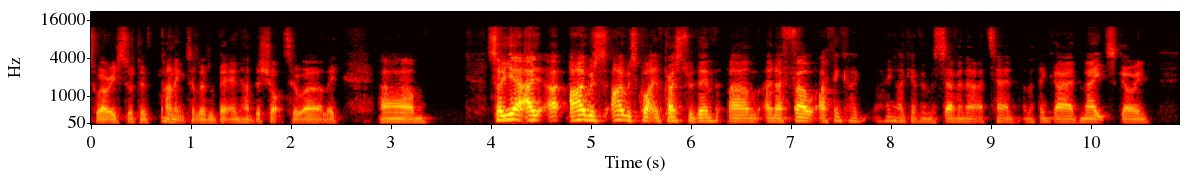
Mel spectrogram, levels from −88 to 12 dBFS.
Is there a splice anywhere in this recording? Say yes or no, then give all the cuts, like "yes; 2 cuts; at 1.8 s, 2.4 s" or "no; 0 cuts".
no; 0 cuts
